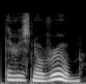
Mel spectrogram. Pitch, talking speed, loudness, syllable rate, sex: 190 Hz, 275 wpm, -15 LUFS, 6.0 syllables/s, female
